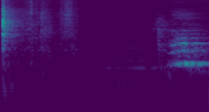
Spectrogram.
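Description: Dogs bark and whimper excitedly indoors as a dog walker arrives, a short sharp yelp at the start and another burst at the end with a quieter gap between.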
